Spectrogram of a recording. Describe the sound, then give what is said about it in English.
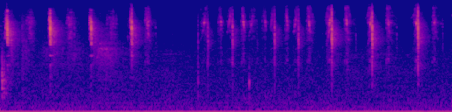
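Scissors cutting, played as a guess-the-noise game: many quick, crisp snips in an uneven rhythm, faint and high-pitched, with no talk over them. “Scissors.”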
